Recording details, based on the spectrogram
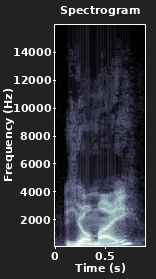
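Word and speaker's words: Jo-Mei: Yomai is how the person from the studio actually pronounced this name. Yomai Games versus Jomei and Jomai are 2 other ways that people said it.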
